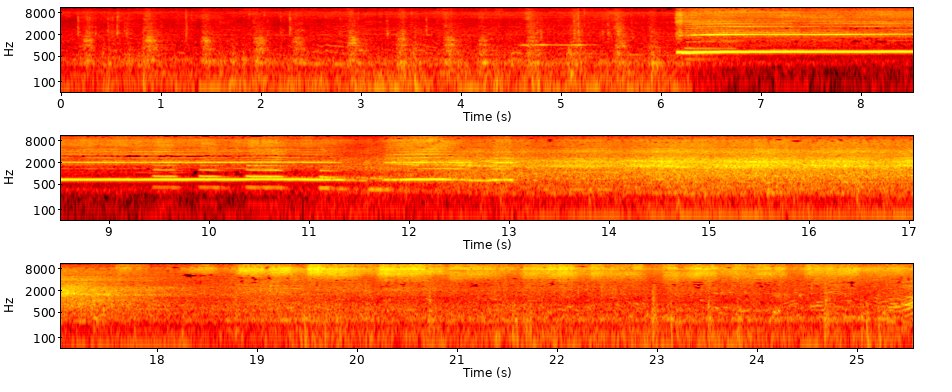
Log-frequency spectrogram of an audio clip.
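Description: Rail noise with faint clicks, then about six seconds in a loud, steady train whistle blast lasting about five seconds, followed by a shorter blast. After that comes the rushing noise of a moving train, with a high hiss near the end.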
